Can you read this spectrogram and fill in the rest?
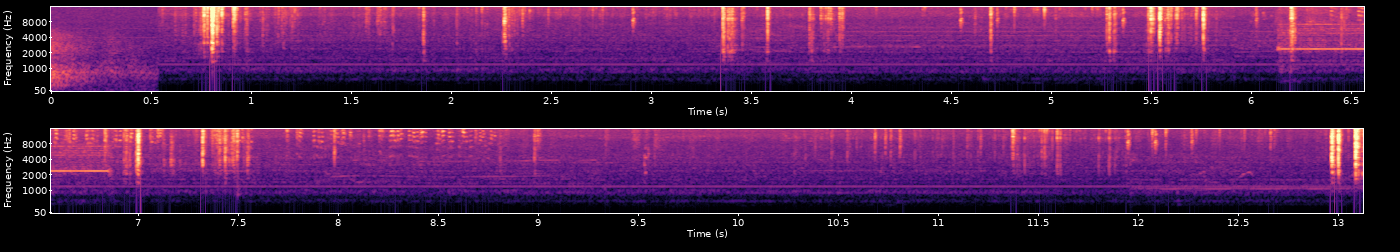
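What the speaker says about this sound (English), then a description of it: "We're going to trim this up and then attach the male plug" Scissors or cutters snipping and trimming red and black electrical wire for a DIY harness, small crisp clicks and snips scattered quietly over a low steady hum.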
